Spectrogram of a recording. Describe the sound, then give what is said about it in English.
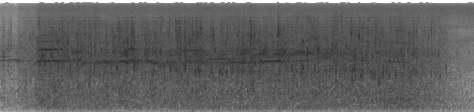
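A river flows past a kayak with a steady rush of water. The sound fades in over the first half second, holds evenly, and tapers off at the end. “sets the kayak on down the river”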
